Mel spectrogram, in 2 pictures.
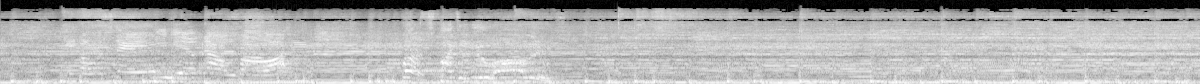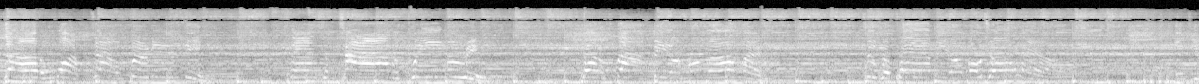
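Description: A loud live heavy rock band playing: distorted electric guitar, bass and drums pounding on without a break, with a vocalist singing and yelling over them.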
